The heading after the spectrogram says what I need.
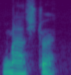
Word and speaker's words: Maastricht: Oh mastrict mastrict mastrict treaty.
